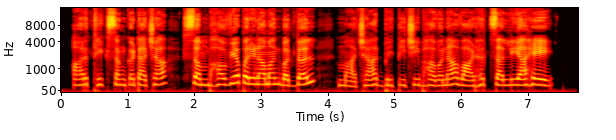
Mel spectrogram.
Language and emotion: Marathi, fearful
